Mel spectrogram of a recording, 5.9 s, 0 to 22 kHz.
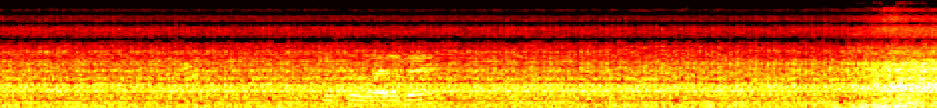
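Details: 2016 Honda Odyssey petrol engine at cold idle: a faint, uneven knocking under the steady running note.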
